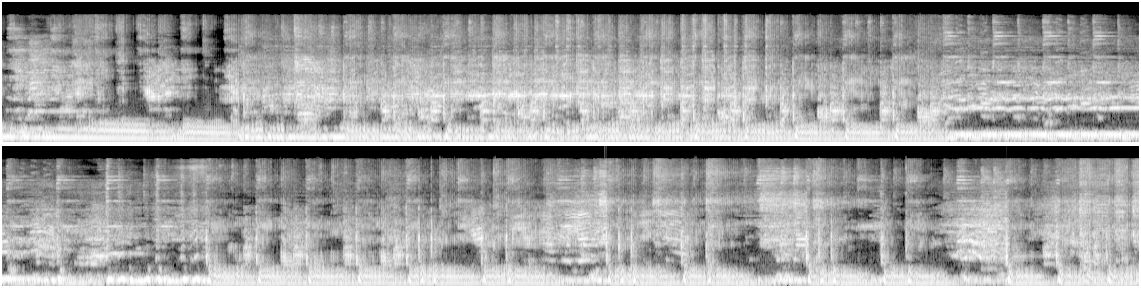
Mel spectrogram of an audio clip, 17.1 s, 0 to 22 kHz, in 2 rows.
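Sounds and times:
loud dance music with heavy bass: 0.0s - 17.0s.

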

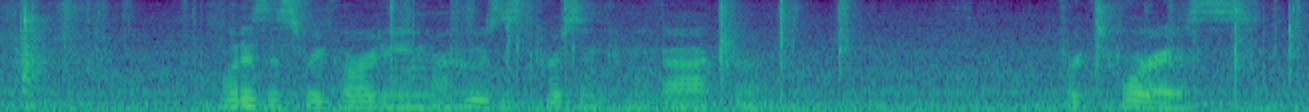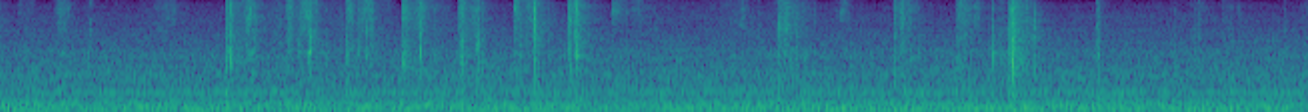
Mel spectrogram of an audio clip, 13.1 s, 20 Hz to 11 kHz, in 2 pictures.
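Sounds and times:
cards being shuffled: 3.5s - 4.4s, 5.4s - 12.9s.

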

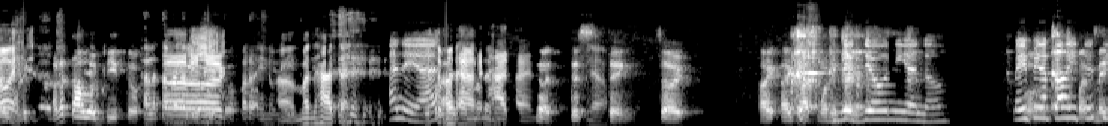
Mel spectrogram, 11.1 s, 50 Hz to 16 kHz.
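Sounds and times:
voices on a voice call: 0.0s - 7.0s, 7.6s - 9.5s, 10.2s - 11.0s.

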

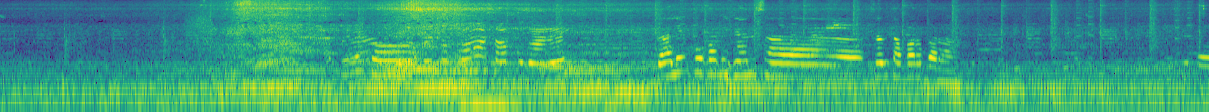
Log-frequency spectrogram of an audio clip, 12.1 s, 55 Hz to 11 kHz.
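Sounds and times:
rush of noise: 0.0s - 7.0s
car engine and tyres rumbling: 0.0s - 12.0s.

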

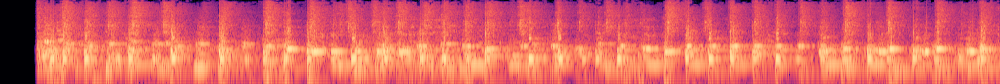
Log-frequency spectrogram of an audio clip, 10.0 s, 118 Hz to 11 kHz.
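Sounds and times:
shaken percussion: 0.4s - 10.0s
wooden percussion struck notes: 0.4s - 10.0s.

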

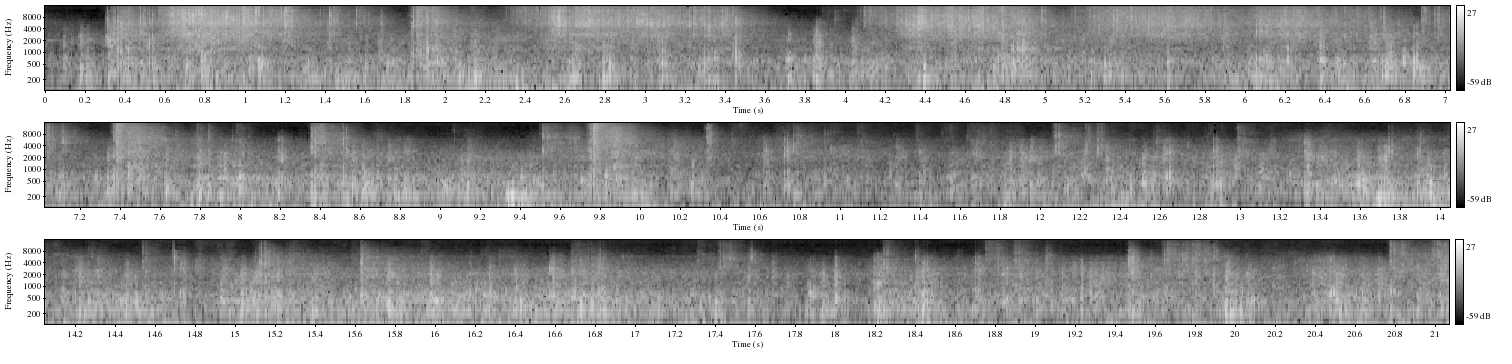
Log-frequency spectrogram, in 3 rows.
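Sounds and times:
fireworks and firecrackers banging: 0.0s - 21.0s.

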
